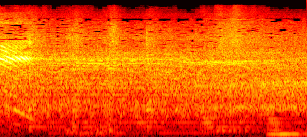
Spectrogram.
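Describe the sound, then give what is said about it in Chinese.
An audience applauds and cheers: a steady, dense wash of clapping with scattered whoops, holding at an even, fairly loud level for a few seconds, with faint music or tones underneath, welcoming the host at the opening of the Daming Talk Show (大明脱口秀). “Ladies and Gentlemen，现在是大明脱口秀时间，掌声欢迎我们亲爱的”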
